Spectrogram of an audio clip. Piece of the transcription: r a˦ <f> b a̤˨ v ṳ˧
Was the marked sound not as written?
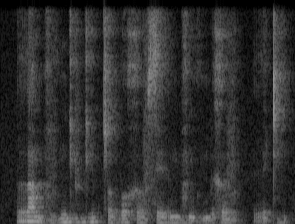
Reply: yes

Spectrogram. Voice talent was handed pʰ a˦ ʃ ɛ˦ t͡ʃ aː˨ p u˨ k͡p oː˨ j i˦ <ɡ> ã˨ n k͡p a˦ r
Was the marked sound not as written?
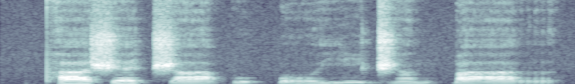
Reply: yes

